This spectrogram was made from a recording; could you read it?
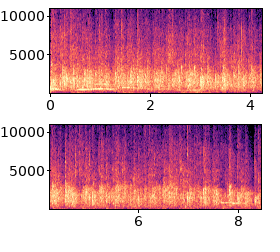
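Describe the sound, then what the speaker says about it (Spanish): Audience applause at a poetry slam in Marcilla, a steady dense clapping that fills the whole stretch with little variation, loud and close, with a voice briefly audible near the start. "Carles Nico, un aplauso, por favor"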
